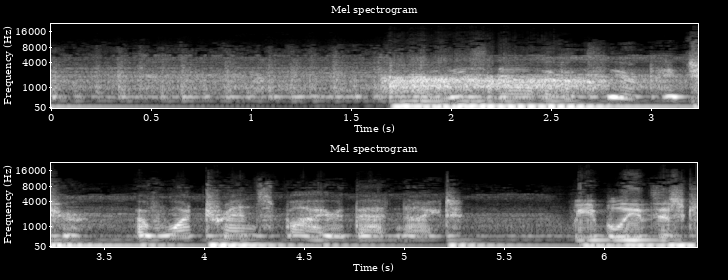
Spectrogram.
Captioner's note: gunshot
